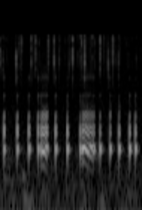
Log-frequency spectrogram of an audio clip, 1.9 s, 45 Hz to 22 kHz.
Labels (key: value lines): label: biophony, knock croak
recorder: SoundTrap 300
